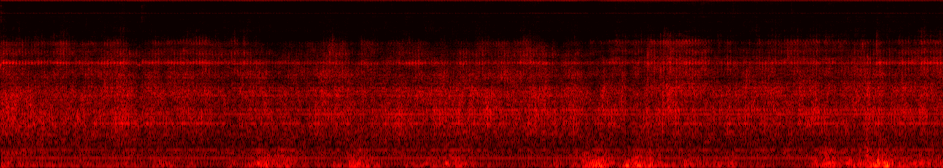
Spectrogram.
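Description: Steady hiss and a constant hum, with irregular low rumbles, on old camcorder audio recorded outdoors.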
